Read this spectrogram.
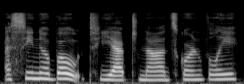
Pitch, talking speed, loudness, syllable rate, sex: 230 Hz, 170 wpm, -17 LUFS, 4.4 syllables/s, female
